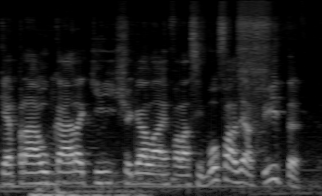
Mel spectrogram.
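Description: Here a man talks at a very fast pace. His pitch is high. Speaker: police officer. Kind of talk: casual chat.

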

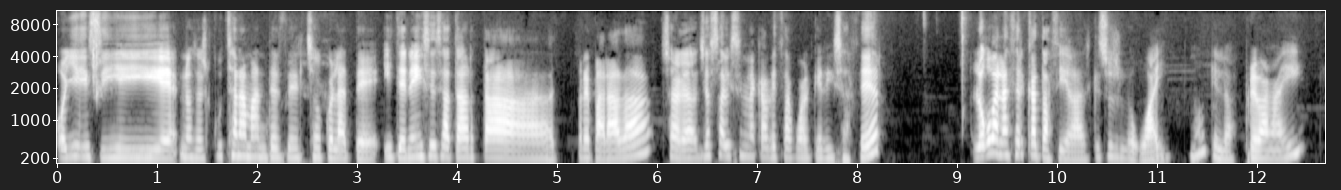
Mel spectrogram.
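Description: Over music in the background, a woman speaks at a fairly slow pace in a dry, close sound with no echo. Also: medium pitch for a woman, ordinary pitch variation. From Madrid region, Spain. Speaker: podcast host. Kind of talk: casual chat.

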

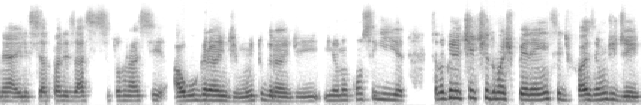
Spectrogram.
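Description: A man talks at a very fast pace with hardly any pauses, his fairly high pitch showing ordinary variation and big swings in loudness. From Rio de Janeiro, Zona Norte. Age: 20s. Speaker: DJ. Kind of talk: casual chat.

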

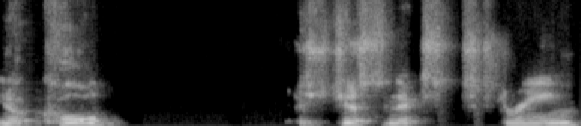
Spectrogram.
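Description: A man speaks with a West Coast US accent. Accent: American (West Coast). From California. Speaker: breathing and performance coach. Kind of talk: interview conversation.

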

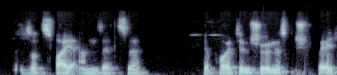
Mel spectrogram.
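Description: A man speaks against a quiet background. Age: 40s. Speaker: party board member, event technician. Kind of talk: podcast interview.

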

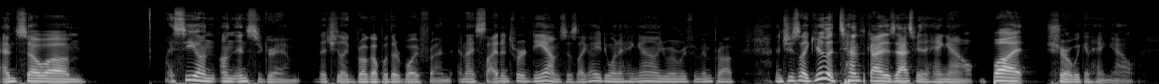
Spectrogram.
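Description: On a very clean recording with a silent background, a man with an American accent and medium pitch speaks at a very fast pace with ordinary pitch variation. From Florida, US. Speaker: comedian. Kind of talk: casual chat.

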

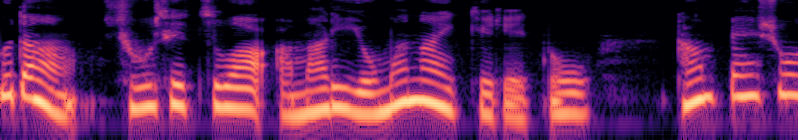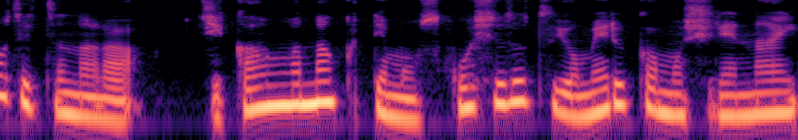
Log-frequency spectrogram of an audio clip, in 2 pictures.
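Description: In a dry, close sound with no echo, a woman speaks at a fairly slow pace with a calm, dark, mellow tone and very wide pitch swings. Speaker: podcast host and freelance translator. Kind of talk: solo podcast talk. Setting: home closet.

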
